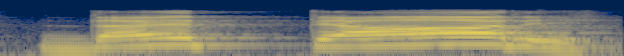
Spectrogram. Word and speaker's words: दैत्यारी: यहां हमारा उच्चारण जो है, उच्चारण काल बढ़ जाता है, 2 निमिष का समय लेता है। कैसे, दैत्यारी, ऐसे हम उच्चारण करेंगे।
